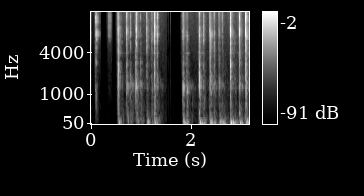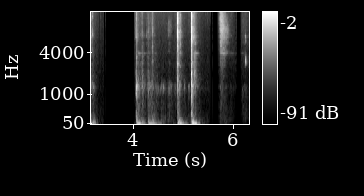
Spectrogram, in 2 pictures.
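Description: Clattery bursts of keystrokes on a computer keyboard as a command is entered to start a Redis server on Windows 11, close and fairly loud, arriving in quick irregular runs separated by short pauses.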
